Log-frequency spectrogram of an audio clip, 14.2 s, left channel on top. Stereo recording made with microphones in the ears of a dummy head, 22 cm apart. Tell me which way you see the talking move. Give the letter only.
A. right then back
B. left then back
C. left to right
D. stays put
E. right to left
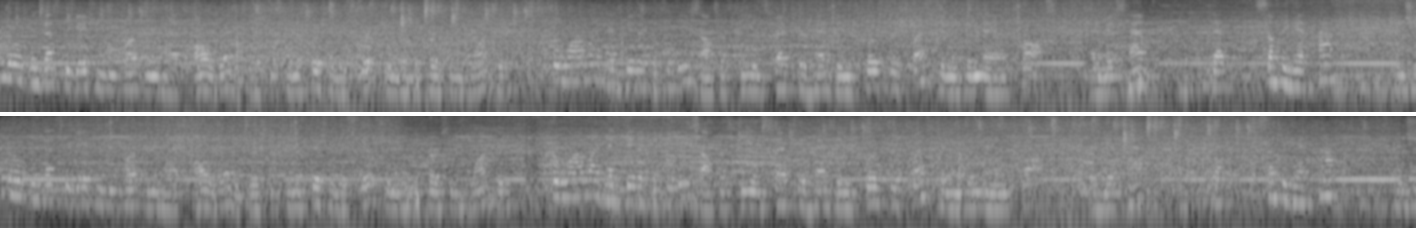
A.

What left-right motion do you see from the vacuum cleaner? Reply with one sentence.
You can hear the vacuum cleaner go right and come back.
